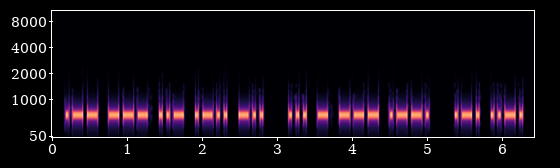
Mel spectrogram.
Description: Morse code, heard as a keyed tone, about 25 wpm, 600 Hz. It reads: WOULD STOP RF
